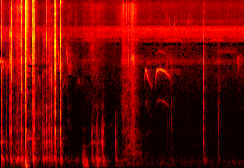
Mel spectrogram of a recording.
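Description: A quick run of sharp clicks and rattles in the first second or so as the scope-mounted rifle is handled and moved, then scattered faint knocks and two short chirping bird calls about three seconds in.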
